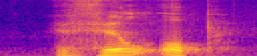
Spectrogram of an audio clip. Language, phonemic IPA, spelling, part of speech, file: Dutch, /ˈvʏl ˈɔp/, vul op, verb, Nl-vul op.ogg
- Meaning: inflection of opvullen: 1. first-person singular present indicative 2. second-person singular present indicative 3. imperative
